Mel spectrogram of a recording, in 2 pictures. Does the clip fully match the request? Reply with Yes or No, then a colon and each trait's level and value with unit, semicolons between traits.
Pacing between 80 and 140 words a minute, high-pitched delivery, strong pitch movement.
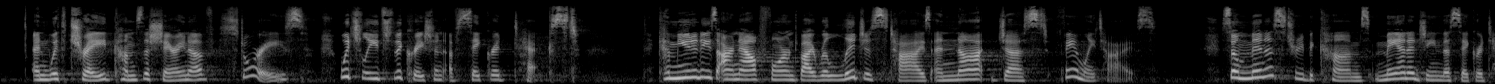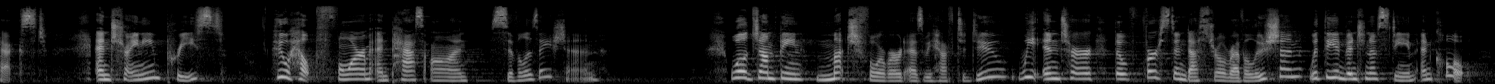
Yes: slow, 135 wpm; high, 230 Hz; wide, 5.7 semitones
